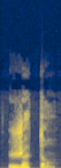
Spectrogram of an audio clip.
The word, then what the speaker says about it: j'attends: Okay, you get D and S, well, basically you don't pronounce them, okay, and then you get only the sound attends, nasal here, en, j'attends, okay.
